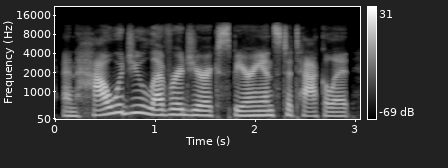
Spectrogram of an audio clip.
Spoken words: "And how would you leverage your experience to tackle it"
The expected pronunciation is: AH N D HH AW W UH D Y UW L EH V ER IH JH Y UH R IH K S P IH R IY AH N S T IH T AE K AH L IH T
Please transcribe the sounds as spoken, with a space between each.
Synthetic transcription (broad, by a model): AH N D HH AW W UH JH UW L EH V ER IH JH Y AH R IH K S P IH R IY AH N S T IH T AE K L IH T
